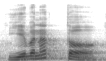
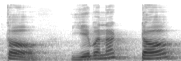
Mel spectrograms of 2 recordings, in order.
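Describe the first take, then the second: First: त with the tongue tip on the teeth; dental त. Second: ट with the tongue curled back, slow and stressed; retroflex ट. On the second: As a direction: draw out ट hard and retroflex. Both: Shown as a demonstration. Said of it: "उच्चारण को अच्छे से सुनिए".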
